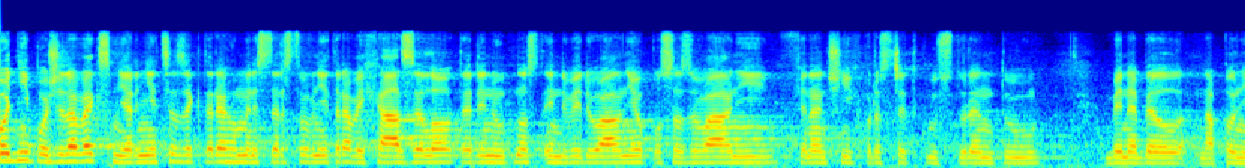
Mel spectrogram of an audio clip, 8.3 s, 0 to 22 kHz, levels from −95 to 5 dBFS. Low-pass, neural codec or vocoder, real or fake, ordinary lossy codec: 9.9 kHz; none; real; Opus, 64 kbps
